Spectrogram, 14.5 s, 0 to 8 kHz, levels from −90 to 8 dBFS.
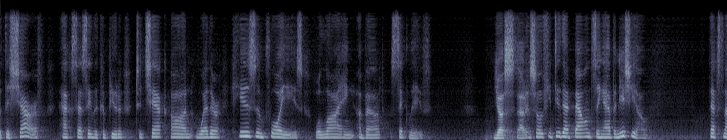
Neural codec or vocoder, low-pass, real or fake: codec, 16 kHz, about 1 kbps, DyCAST, with the encoder's durations; 7.2 kHz; fake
